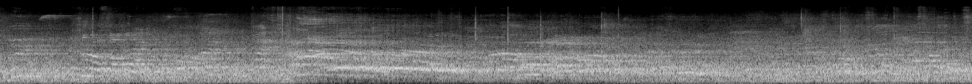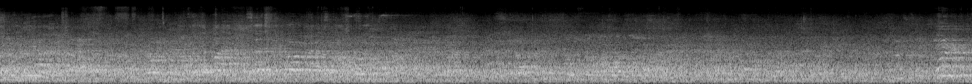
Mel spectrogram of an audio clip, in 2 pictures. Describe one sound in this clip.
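A man calls out commands loudly across a hall.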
